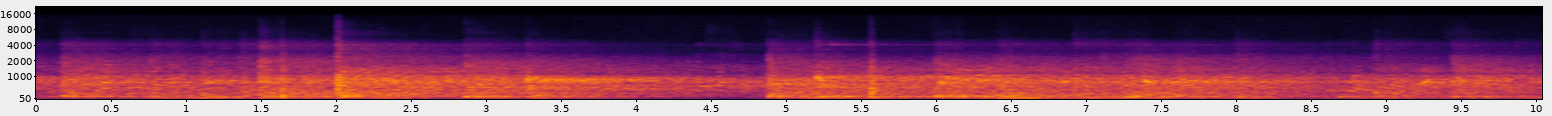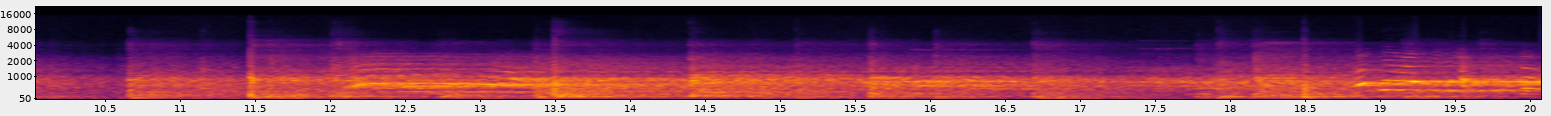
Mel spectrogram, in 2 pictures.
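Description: Volleyballs thump against hands and bounce on a wooden floor in a large echoing hall.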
